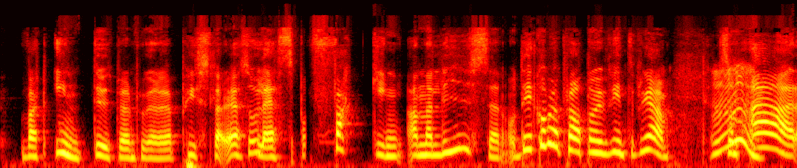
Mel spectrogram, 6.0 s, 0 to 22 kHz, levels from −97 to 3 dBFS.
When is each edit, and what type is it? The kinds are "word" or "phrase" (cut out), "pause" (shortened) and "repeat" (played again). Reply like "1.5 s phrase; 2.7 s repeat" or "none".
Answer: 1.9 s word; 2.2 s word; 3.0 s word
